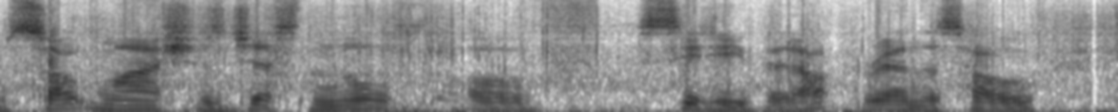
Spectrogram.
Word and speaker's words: Sète: We're at some salt marshes just north of Sète, but up around this whole area there's lots of flamingos. So we stayed the night in Sète or Sète, S-E-T-E. It's probably supposed to be pronounced Sète.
